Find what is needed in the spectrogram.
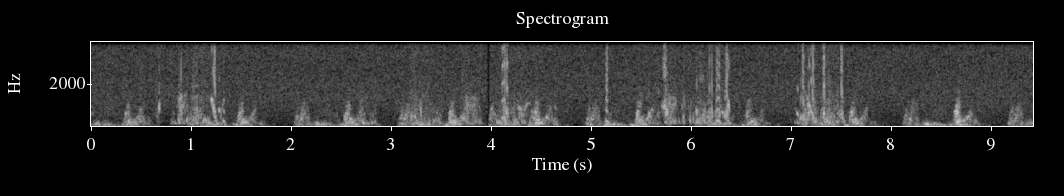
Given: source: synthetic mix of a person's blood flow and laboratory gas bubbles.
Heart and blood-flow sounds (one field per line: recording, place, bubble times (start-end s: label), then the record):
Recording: Doppler ultrasound of blood flow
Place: precordium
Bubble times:
0.00-0.03 s: bubbles
0.46-0.55 s: bubbles
0.64-0.73 s: bubbles
0.79-1.35 s: bubbles
2.67-2.88 s: bubbles
3.16-3.52 s: bubbles
3.68-3.92 s: bubbles
4.00-4.52 s: bubbles
4.58-4.67 s: bubbles
5.12-5.21 s: bubbles
5.54-6.44 s: bubbles
6.96-7.57 s: bubbles
From the record:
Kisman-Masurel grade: 332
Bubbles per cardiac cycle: rolling drumbeat, 9 or more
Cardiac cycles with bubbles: 50 to 99%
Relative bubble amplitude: moderate (0.250 to 0.450)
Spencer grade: 3 (all of the cardiac periods contain showers or single bubble signals, but not dominating or overriding the cardiac motion signals)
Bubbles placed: only in the low amplitude regions of the cardiac cycle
